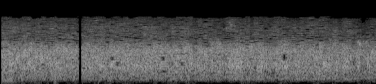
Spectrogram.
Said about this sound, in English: Oh, big round of applause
